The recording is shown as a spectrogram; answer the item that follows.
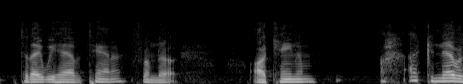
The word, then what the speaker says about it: Arcanum: know it's the I'll say Arcanum podcast. exactly how to say it. Arcanum. Okay. Yeah. Tanner told me. Arcanum.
